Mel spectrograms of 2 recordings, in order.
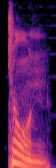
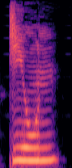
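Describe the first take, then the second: First: Tone as "toon", no y glide; plain oo in tone, said "toon"; American pronunciation. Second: Tune as "tyoon", drawn on a higher note; y glide before the oo in tune; British pronunciation. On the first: Teacher contrasting how they say it, American "toon" for tone. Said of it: "while they say". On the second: Teacher giving a similar British example, tune as "tyoon". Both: Shown as a demonstration.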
